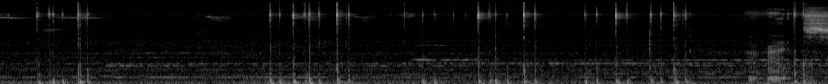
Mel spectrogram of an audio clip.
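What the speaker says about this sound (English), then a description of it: "I'm going to type in very quickly all those distances." Rapid keypresses on a calculator keypad while distances are entered, a dense run of quick, irregular clicks close up against low background noise.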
